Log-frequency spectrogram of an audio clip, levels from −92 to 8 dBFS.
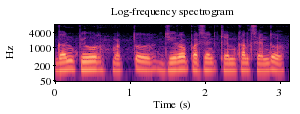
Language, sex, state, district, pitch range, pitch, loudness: Kannada, male, Karnataka, Koppal, 125-145 Hz, 135 Hz, -16 LUFS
